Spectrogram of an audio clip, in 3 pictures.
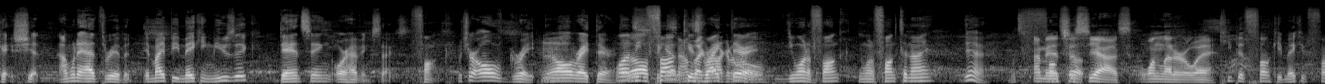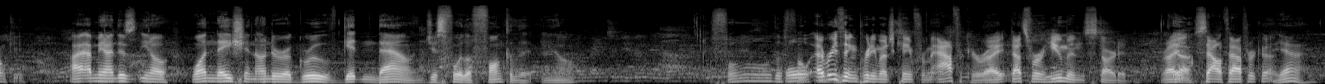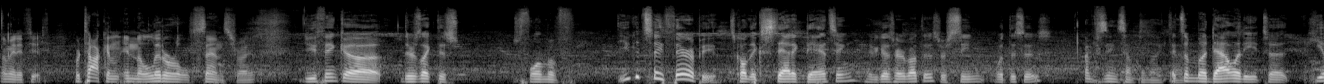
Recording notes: Live from Lucky Baldwin’s Pub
